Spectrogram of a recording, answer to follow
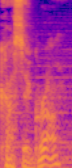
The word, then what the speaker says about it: Cassegrain: about the schmidt cassegrain because he was french i believe it would actually be would be pronounced laurent casagram he was a french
